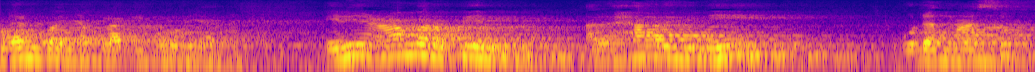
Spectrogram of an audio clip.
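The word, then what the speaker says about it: عمرو: Amr Bin al-harit ini bacanya Amr ya Pak bukan Umar kalau nanti Antum melihat tulisan gundul ada Ain mim ro tanpa wau maka bacaannya gimana Umar atau Amr Umar tapi kalau ada Ain Mim ro kemudian wau bacanya Amr bukan bukan umaru bukan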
